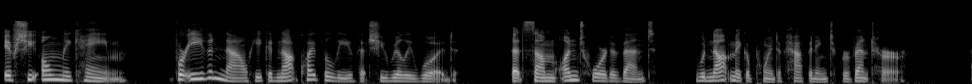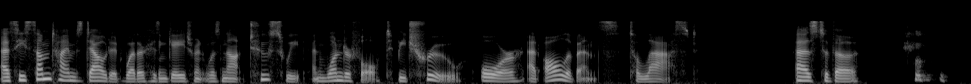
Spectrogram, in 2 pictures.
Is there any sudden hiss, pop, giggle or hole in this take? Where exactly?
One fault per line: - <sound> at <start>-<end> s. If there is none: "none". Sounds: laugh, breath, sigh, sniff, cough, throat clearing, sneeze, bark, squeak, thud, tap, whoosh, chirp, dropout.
- laugh at 18.7-19.2 s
